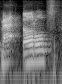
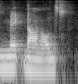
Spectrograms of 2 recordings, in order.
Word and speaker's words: McDonald's: My granddad says McDonald's, like he pronounces the A. He goes McDonald's. My thing is that I mean people have a different way of pronouncing like, you know, almost every word, but I just don't see how you can pronounce McDonald's McDonald's because there's no A between like the M and the C. It's just MC and then Donald's. So it's just McDonald's.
